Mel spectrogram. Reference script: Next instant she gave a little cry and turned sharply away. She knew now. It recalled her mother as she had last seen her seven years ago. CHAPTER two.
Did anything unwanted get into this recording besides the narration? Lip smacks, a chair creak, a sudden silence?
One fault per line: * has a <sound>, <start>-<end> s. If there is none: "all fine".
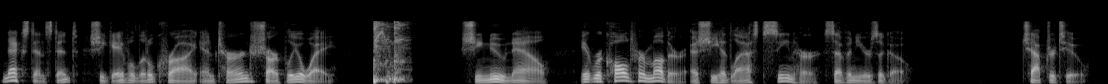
* has a thud, 3.7-4.1 s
